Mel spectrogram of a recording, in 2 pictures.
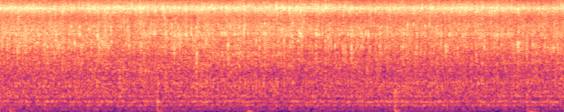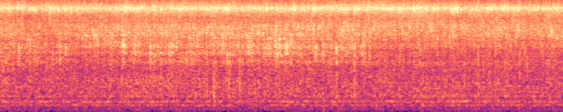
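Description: Burger patties fry in a pan with a dense, steady sizzle and constant fine crackling and popping, loud and close, with no talk.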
